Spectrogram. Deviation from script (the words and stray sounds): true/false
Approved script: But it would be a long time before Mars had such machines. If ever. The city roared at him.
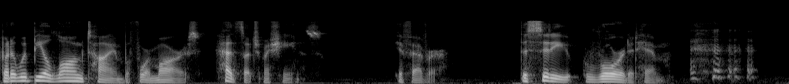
true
